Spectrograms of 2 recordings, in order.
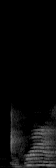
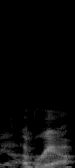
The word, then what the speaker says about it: Abria: Bria's amazing! Was I saying that wrong? I've only ever read her name. Oh yeah, it's Okay. Abria. Cool. I've been putting the emphasis on the wrong syllable.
